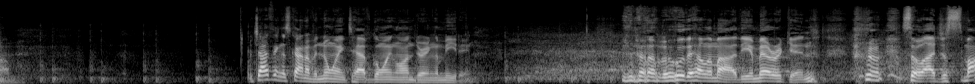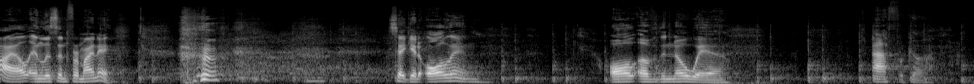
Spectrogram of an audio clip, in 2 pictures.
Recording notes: Rocks a live Snap Judgment audience.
